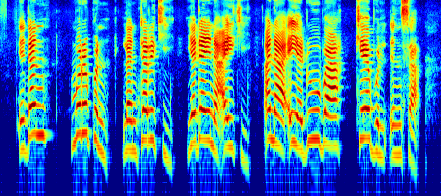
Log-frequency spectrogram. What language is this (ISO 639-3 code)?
hau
